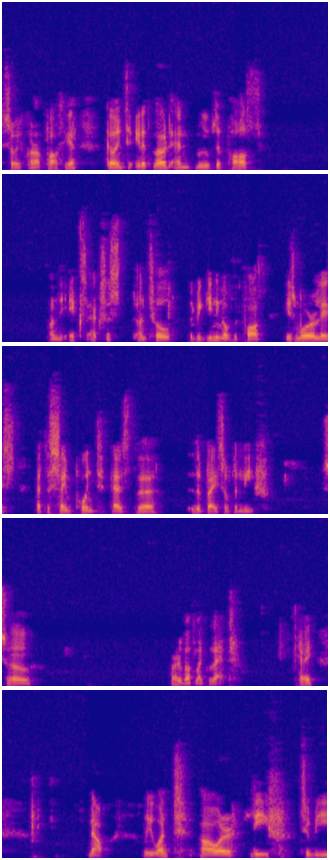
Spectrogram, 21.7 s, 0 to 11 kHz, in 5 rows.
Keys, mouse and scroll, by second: 0.8 shift+middle click, 1.1-1.5 scroll up 1, 1.6 Tab, 2.4-6.4 drag, 6.4 shift+middle click, 6.6 scroll up 1, 7.1 shift+middle click, 7.4-9.3 shift+scroll up 1, 14.0 g, 14.3 x, 15.6 click, 16.0-16.6 scroll down 1, 16.8 shift+middle click, 17.0-17.5 scroll up 1, 17.9 Tab, 18.3 shift+middle click, 18.9 scroll up 1, 19.2 shift+middle click, 19.6 right click.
